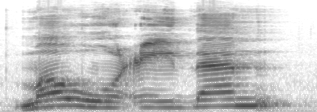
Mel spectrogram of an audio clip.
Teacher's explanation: वाव साकिन से पहले हरफ पर ज़बर है तो हमने इसको लंबा नहीं करना। मौईदन सिंपल, बिल्कुल नहीं लंबा करेंगे। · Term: वाव लीन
